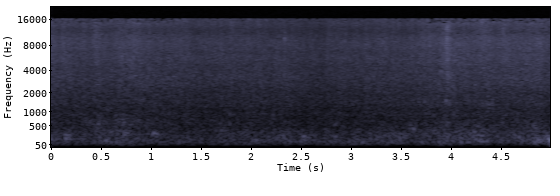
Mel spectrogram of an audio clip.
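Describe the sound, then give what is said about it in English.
Steady, broad wash of waves of the lake Gitche-Gami rolling ashore in the morning, with a constant wind rush over it; no voices, a continuous low roar that swells slightly toward the end. “Invite you to feel into the song of Gitche-Gami this morning.”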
